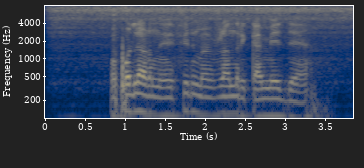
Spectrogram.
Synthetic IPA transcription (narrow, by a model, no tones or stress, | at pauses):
pəpʊlʲarnɨjəfʲilʲmɨvʐanɾʲɪkɐmʲedʲɪjə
